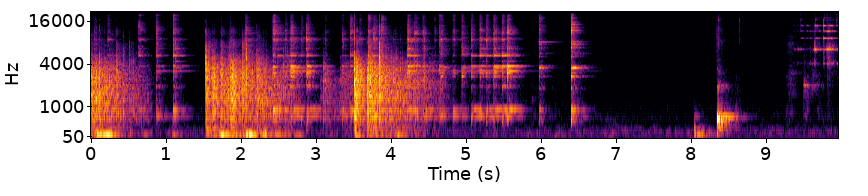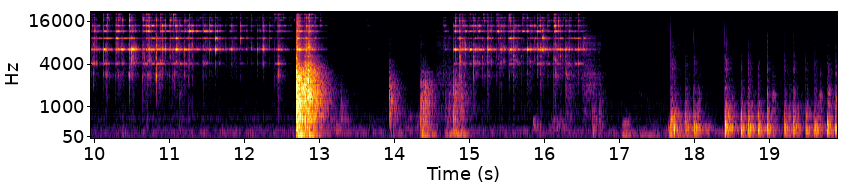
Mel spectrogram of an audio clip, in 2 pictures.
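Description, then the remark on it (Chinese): Dice rattle in irregular bursts of dry clicking and clattering, with short pauses between shakes, alongside some brighter metallic jingling. The sound is moderately loud, and no one speaks. “嗯，好加上一点骰子的声音。”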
